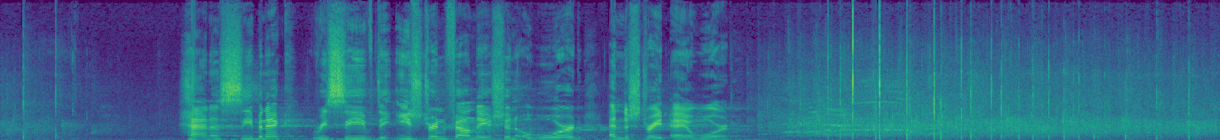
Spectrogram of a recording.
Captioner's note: applause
